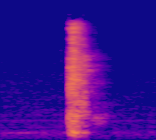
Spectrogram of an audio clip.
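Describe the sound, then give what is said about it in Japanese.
A single short cough bursts out, sharp and breathy, lasting about a quarter of a second against near silence. “咳だな。”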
